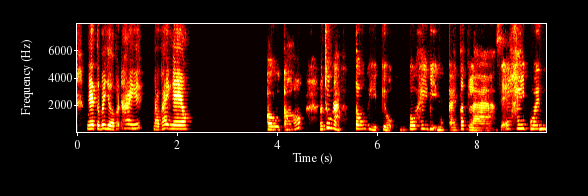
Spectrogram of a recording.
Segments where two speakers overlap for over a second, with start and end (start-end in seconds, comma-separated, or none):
none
